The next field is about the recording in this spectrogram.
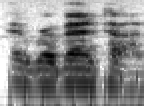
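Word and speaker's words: Reventón: So, Ken, is this pronounced Reventon or Reventon, or how do you pronounce it? Reventon.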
